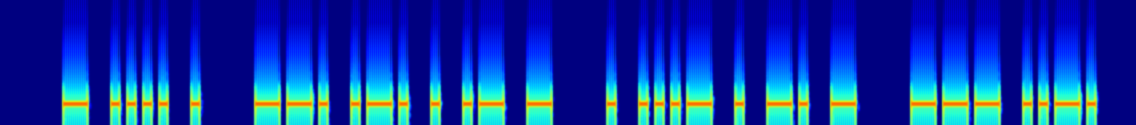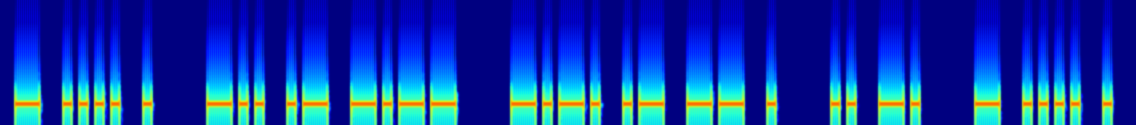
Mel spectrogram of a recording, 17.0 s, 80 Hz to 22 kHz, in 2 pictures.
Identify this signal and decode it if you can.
Morse code, heard as a keyed tone, about 20 wpm, 700 Hz. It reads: THE GREAT EVENT OF THE DAY CAME IN THE
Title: Sentences from Top 1500 Words 20wpm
